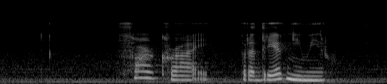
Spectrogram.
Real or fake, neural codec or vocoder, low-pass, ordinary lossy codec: real; none; 7.2 kHz; none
